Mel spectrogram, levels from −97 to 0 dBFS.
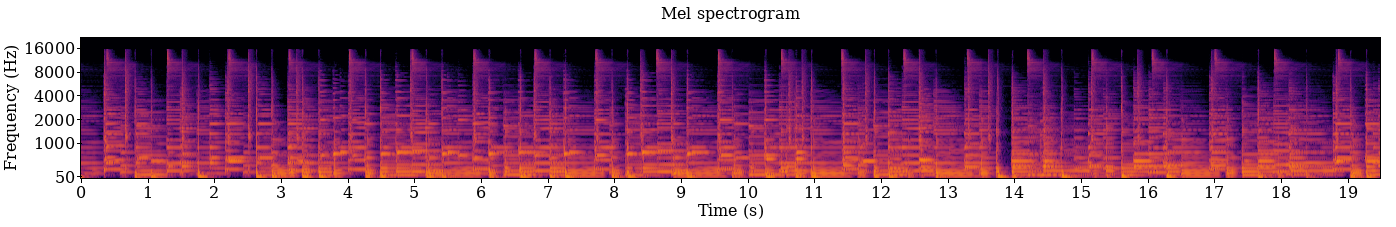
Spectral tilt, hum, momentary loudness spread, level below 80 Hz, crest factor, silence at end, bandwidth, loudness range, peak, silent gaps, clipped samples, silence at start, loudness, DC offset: -5.5 dB/octave; none; 3 LU; -40 dBFS; 18 dB; 0 s; 15.5 kHz; 1 LU; -12 dBFS; none; under 0.1%; 0 s; -32 LUFS; under 0.1%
